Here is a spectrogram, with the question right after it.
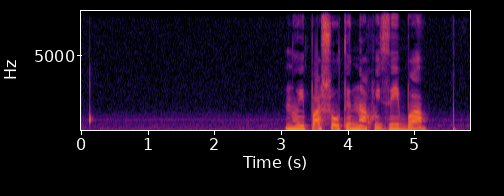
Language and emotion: Russian, angry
